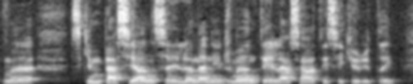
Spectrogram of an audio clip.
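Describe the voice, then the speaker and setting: At a moderate pace, a man talks in a medium pitch. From Quebec, Canada. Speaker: occupational safety consultant. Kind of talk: podcast interview. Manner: direct.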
